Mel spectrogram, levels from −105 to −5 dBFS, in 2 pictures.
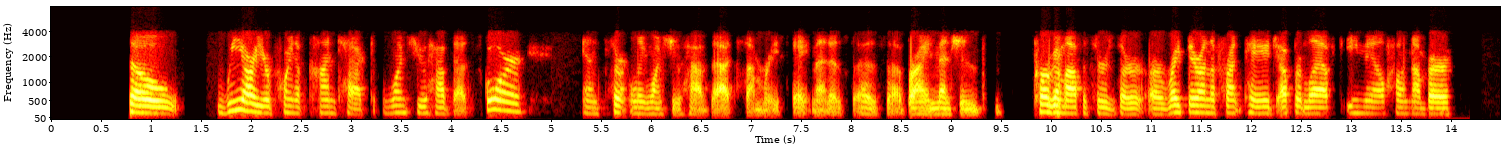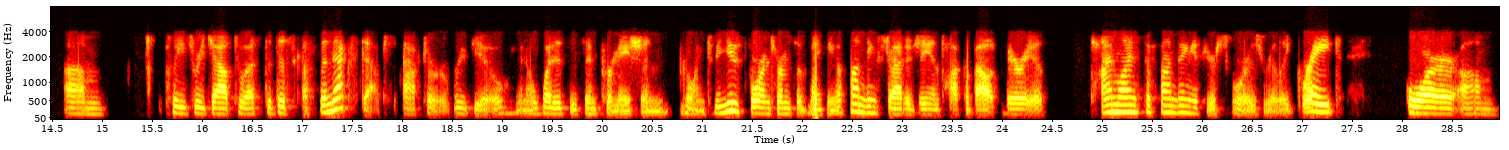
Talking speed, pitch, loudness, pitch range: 180 wpm, 165 Hz, -26 LUFS, 155-185 Hz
